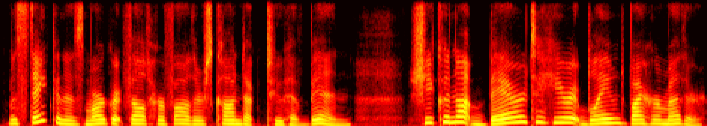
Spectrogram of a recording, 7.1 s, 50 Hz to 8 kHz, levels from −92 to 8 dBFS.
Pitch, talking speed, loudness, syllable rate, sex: 245 Hz, 180 wpm, -18 LUFS, 4.6 syllables/s, female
